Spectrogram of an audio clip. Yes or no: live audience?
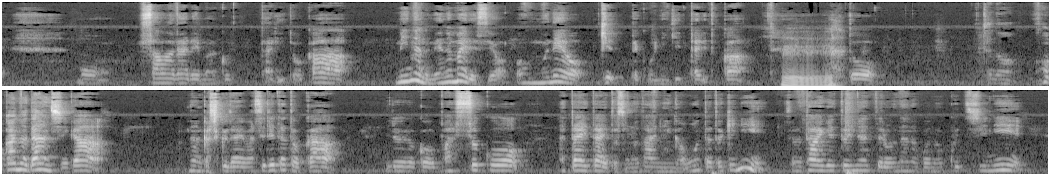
no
